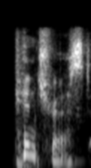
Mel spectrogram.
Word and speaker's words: Pinterest: and it's apparently pronounced Pinterest as in Pinterest like I am a pinteresting person so uh I brought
